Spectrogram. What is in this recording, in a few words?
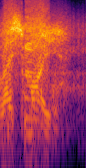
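Speech, Russian, 8th; Allied Flight; DCS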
